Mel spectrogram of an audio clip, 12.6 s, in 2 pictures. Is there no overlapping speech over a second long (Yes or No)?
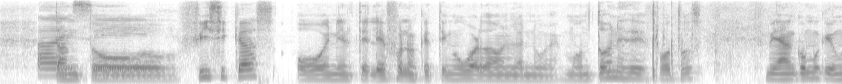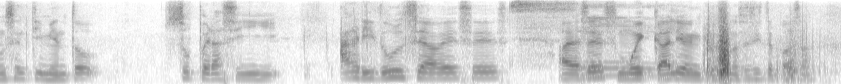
No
